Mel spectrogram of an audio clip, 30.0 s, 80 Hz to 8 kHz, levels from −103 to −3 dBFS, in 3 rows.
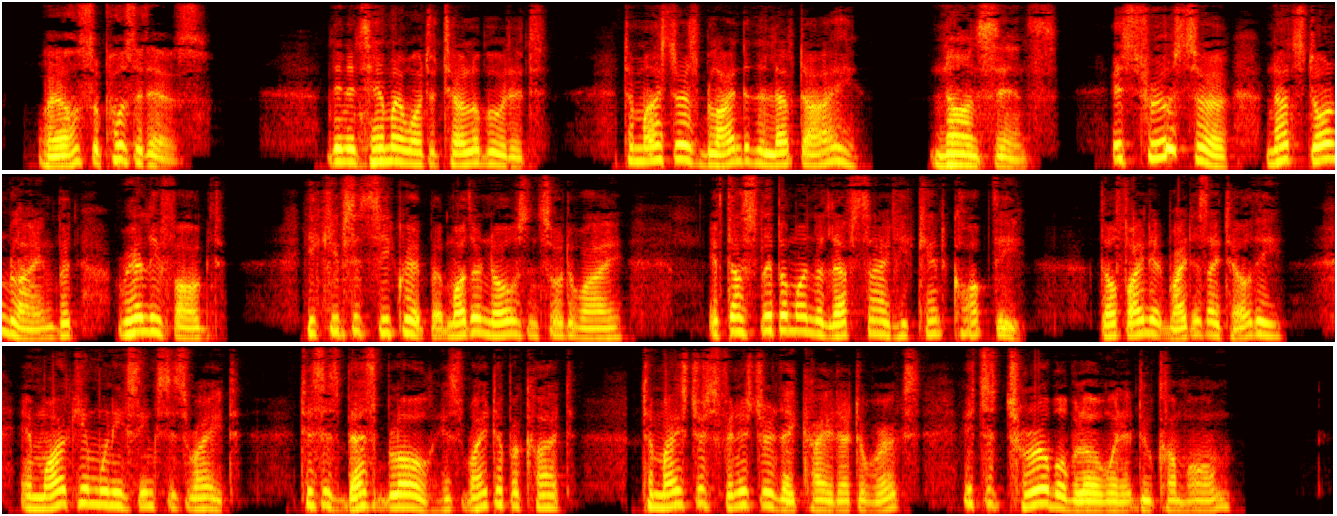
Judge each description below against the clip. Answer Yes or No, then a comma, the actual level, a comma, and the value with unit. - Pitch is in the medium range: Yes, medium, 170 Hz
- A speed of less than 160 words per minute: No, average, 190 wpm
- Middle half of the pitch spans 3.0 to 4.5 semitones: No, average, 4.9 semitones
